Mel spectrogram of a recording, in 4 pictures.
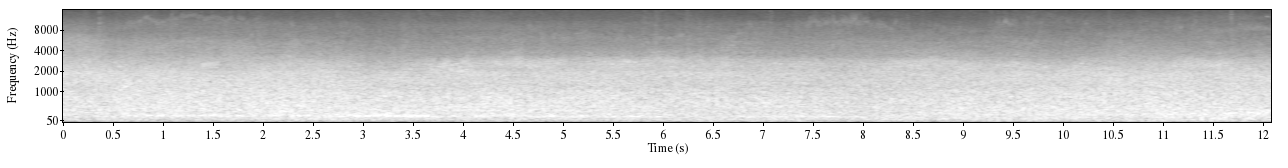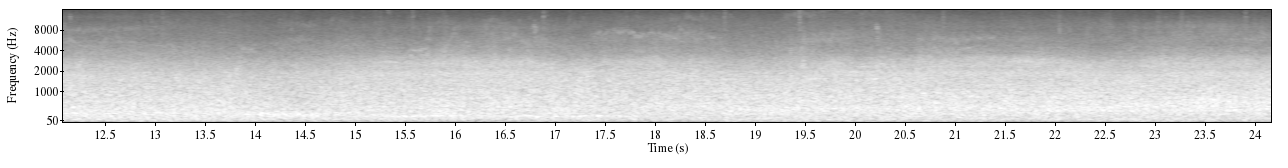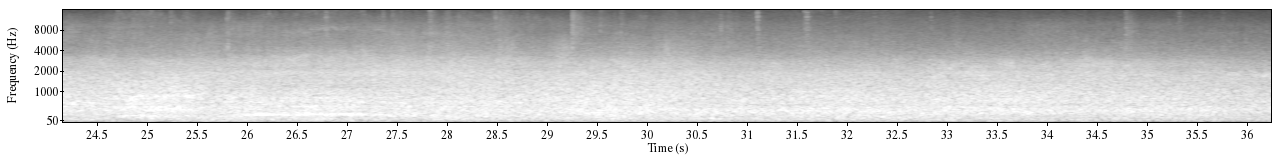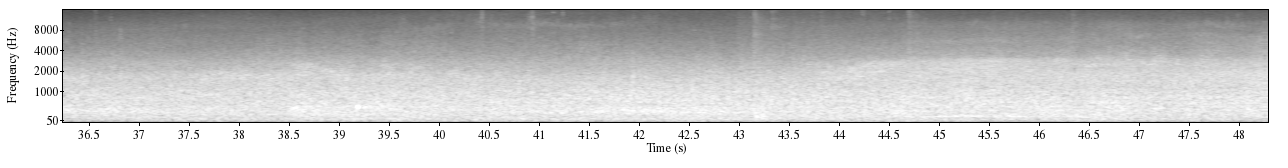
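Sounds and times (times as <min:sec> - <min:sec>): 
high wind: 0:00.0 - 0:48.2.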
